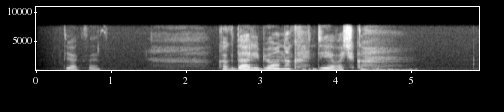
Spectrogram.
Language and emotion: Russian, sad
